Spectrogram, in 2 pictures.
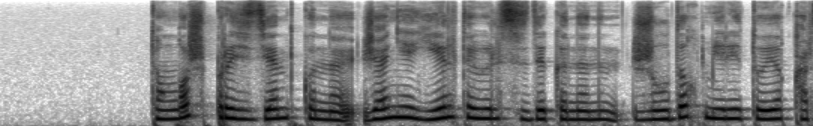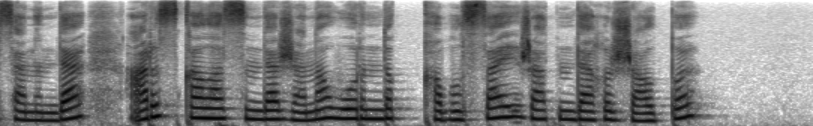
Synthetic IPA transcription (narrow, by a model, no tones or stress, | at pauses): t̪ʰʊɴʁəʃpre̞zijd̪e̞nt̪kʲʰʏnɪʒæne̞je̞lt̪ʰæwe̞lsɪzd̪ɪkʲɪnɪnɪŋʒəlˠd̪əqme̞ɾit̪o̞jəqʰɑɾsɑnənd̪ɑɑ̰ɾəsqʰɑlˠɑsənd̪ɑʒɑɴɑwo̞ɾənd̪əqʰːɑbəlˠsɑjʒɑt̪ənd̪ɑʁəʒɑlˠpə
